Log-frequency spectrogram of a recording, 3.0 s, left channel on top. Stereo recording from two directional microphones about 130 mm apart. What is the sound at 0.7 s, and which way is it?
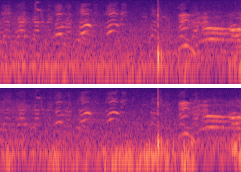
Honk, 35° left (ahead or behind).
